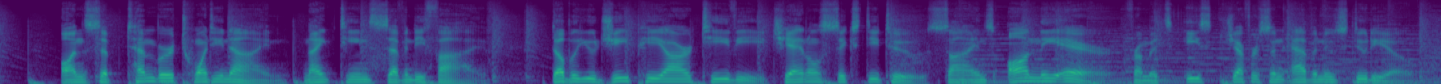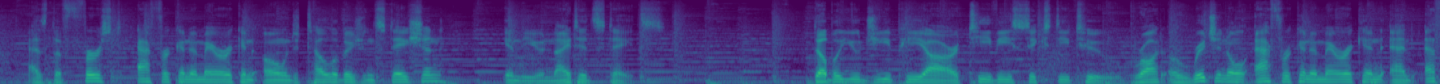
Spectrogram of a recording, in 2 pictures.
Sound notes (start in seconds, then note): none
